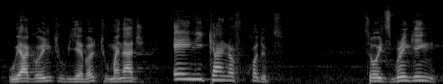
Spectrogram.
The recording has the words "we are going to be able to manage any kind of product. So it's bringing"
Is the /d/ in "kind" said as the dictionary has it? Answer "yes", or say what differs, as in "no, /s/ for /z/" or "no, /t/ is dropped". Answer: yes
